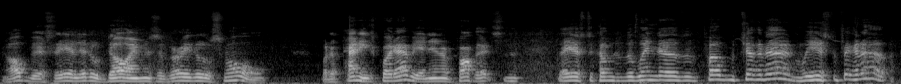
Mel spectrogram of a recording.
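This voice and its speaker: An older man, reminiscing in a documentary interview with halting restarts. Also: fairly high pitch, fairly bright tone, rough recording. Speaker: village resident. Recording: music playing underneath.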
